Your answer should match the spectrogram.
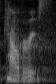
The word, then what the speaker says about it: Calvarese: You can say it Calvarese, Calvarese, Calvarese, however you want, but if you're going to say it right, you have to say it with your hands. So that's Calvarese.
